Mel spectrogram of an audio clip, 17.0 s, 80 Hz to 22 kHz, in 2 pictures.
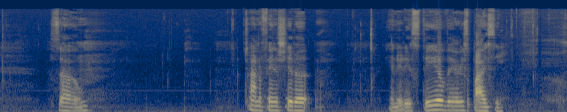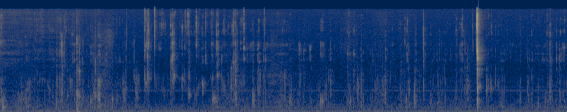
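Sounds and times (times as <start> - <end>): chewing and biting food: 2.3 - 2.7, 7.6 - 17.0
wet mouth clicks: 8.8 - 17.0.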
